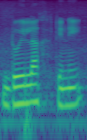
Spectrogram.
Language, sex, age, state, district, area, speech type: Assamese, male, 30-45, Assam, Sonitpur, rural, spontaneous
